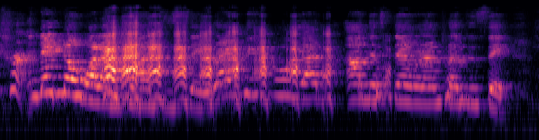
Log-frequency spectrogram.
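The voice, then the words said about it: Speaker with a noticeable accent. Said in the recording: “Please excuse ... accent.”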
